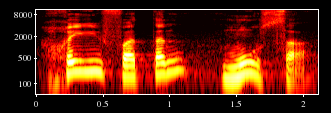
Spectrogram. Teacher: خیفتن میں تا پر دو زبر کی تنوین، اسے موسیٰ کی میم کے ساتھ ملائیں گے، میم کی آواز کو غنّے کے ساتھ ادا کیا جائے گا۔ خیفتن موسیٰ نہیں، خیفتن موسیٰ، یہاں یرملون کا قاعدہ اپلائی ہوگا۔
